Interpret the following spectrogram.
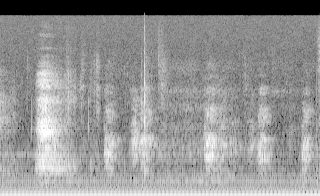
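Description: A dog panting and snuffling in short irregular breaths, the strongest about half a second in. A steady low electrical hum runs underneath.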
